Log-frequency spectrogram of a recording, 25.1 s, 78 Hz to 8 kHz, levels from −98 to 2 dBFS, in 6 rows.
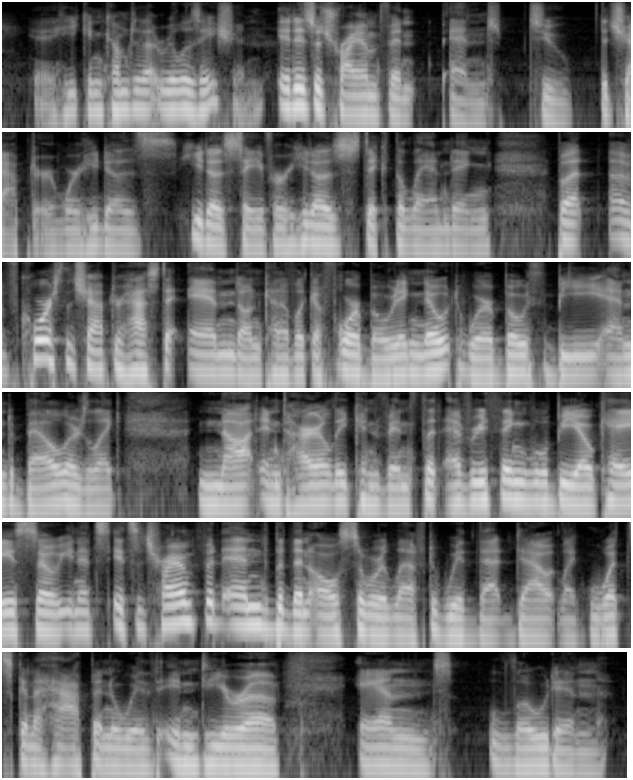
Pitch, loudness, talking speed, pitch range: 130 Hz, -22 LUFS, 195 wpm, 120-145 Hz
